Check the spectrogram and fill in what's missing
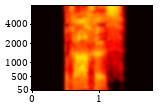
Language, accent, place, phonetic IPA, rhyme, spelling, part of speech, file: German, Germany, Berlin, [ˈbʁaːxəs], -aːxəs, braches, adjective, De-braches.ogg
- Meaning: strong/mixed nominative/accusative neuter singular of brach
